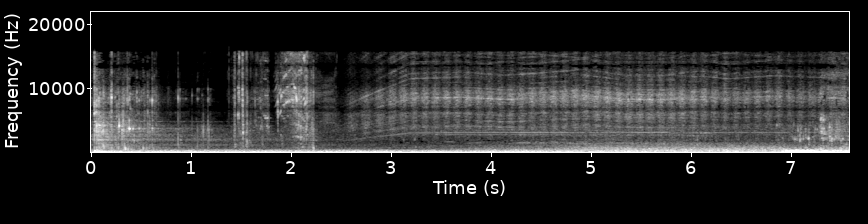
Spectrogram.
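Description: A small underwater vehicle hums steadily with a low, muffled rumble.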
